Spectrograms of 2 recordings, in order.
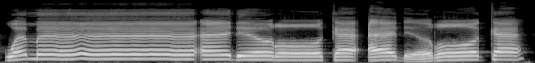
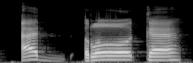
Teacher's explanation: Satu ada qalqalah itu yang tepat. Yang kedua enggak ada qalqalahnya kurang tepat. Yang ketiga tertahan kokolanya. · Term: kolkolah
